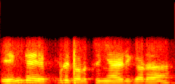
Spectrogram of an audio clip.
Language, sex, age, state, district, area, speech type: Tamil, male, 30-45, Tamil Nadu, Pudukkottai, rural, conversation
